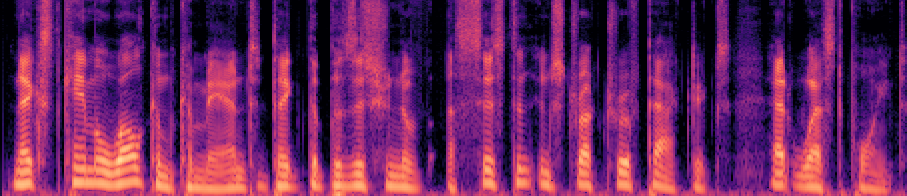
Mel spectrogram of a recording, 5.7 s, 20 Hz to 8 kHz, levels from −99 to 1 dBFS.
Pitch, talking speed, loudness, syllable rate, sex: 120 Hz, 180 wpm, -20 LUFS, 5.2 syllables/s, male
